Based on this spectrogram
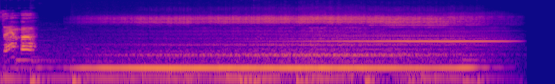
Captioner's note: transporter sound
